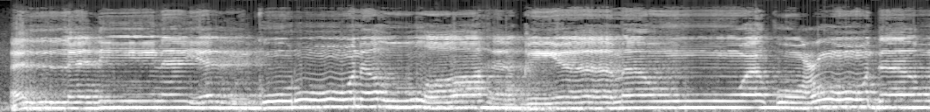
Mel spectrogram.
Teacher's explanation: Sebab waw keluar daripada dua bibir. Waw tempat keluarnya daripada dua bibir.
